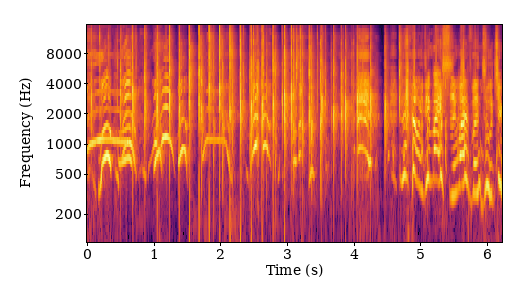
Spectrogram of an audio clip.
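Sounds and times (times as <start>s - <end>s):
high sliding whoops and cheering voices: 0.0s - 3.2s
people clapping imitating canned studio applause: 0.0s - 5.8s
speech: 5.4s - 6.2s.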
